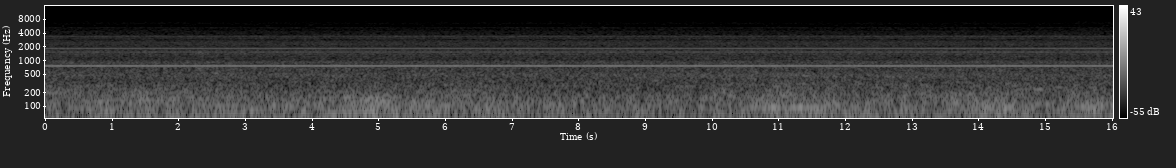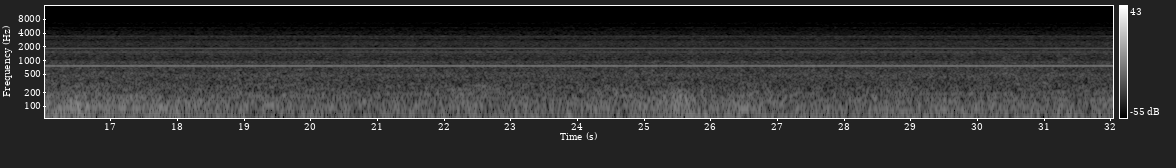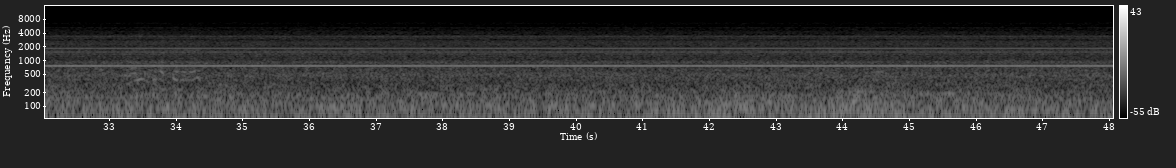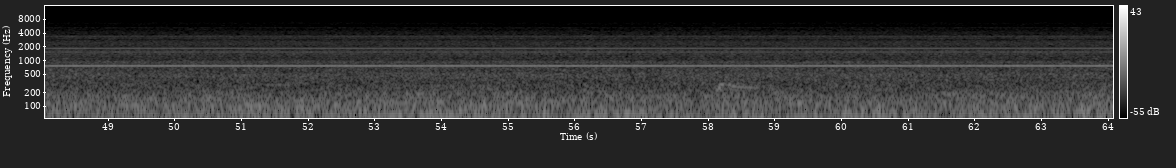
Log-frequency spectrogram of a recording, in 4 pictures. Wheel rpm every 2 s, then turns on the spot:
0, 0, 0, 0, 0, 0, 0, 0, 0, 0, 0, 0, 0, 0, 0, 0, 0, 0, 0, 0, 0, 0, 0, 0, 0, 0, 0, 0, 0, 0, 0, 0.
none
